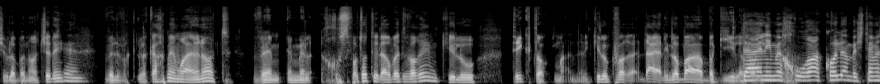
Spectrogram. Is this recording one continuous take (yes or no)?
no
